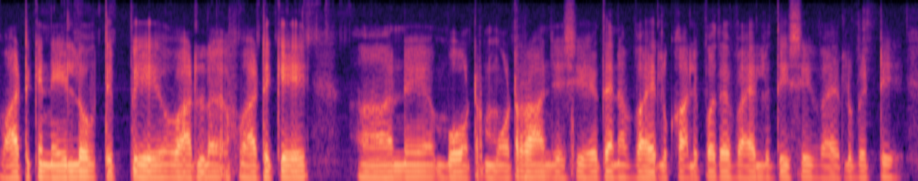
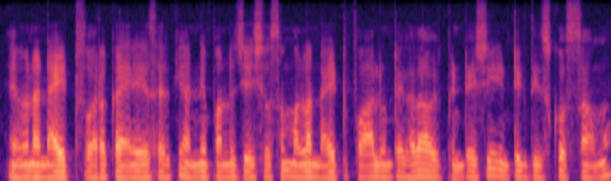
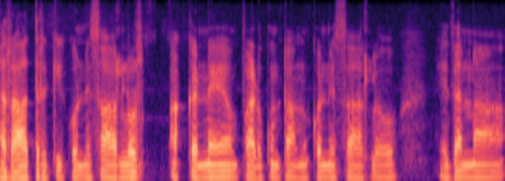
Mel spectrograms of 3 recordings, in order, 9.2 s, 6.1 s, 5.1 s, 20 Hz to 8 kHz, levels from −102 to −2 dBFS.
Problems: constant background noise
